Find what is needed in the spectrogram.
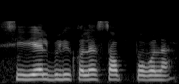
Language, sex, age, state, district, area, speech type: Assamese, female, 18-30, Assam, Lakhimpur, urban, spontaneous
